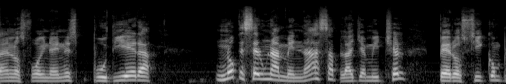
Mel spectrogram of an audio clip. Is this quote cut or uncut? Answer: cut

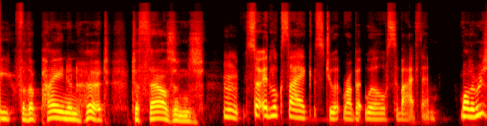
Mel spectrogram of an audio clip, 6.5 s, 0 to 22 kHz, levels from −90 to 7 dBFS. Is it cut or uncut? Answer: uncut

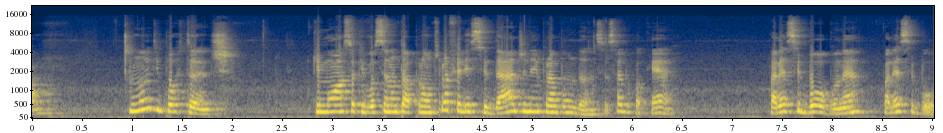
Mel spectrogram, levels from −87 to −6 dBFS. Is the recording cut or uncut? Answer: cut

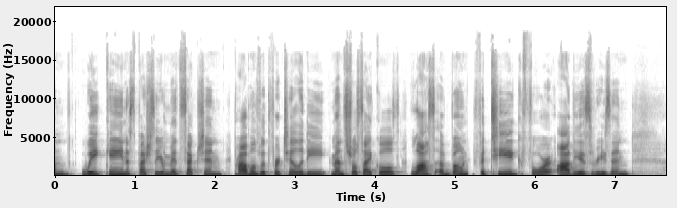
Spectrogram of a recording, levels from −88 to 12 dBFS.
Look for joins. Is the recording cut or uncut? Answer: cut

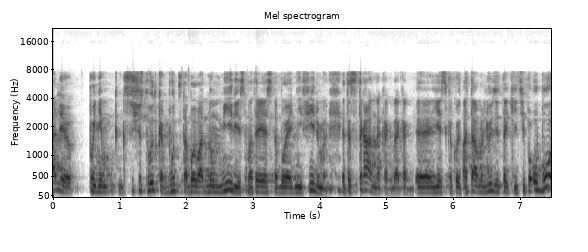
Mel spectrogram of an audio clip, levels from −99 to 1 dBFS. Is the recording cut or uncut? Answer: cut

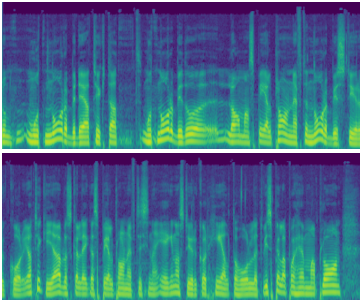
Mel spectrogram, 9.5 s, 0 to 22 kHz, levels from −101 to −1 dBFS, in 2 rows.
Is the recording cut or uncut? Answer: uncut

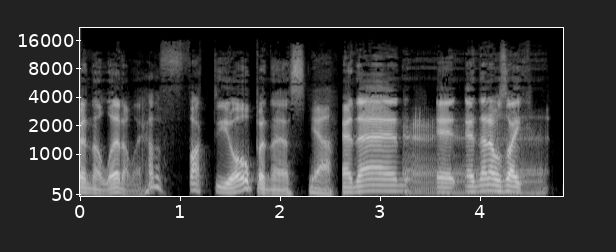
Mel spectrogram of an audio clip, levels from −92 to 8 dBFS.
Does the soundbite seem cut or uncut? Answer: cut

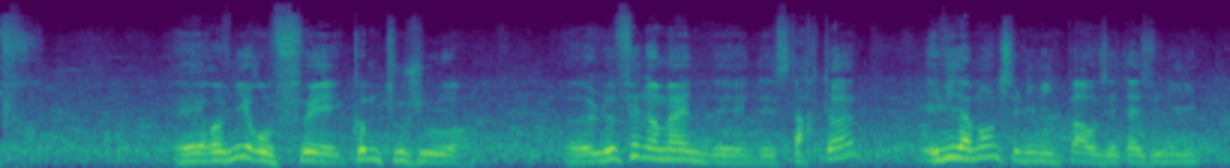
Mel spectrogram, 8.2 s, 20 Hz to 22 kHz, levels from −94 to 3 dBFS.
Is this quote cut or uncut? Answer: uncut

